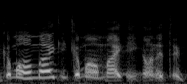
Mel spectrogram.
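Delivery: very high, urgent cheering of Mikey toward the line; cheering him on. Retold or imitated. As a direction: urge him home like a fan in the booth. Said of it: "I'm getting all excited".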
